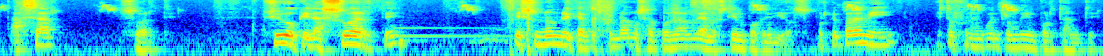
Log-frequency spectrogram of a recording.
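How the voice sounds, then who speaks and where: With audible room echo around him, a man speaks in a dark, mellow, somewhat breathy tone, leaving long, frequent pauses. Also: medium pitch for a man, lively intonation, moderate pace. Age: 60s. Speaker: commentator. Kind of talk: personal reflection monologue.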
